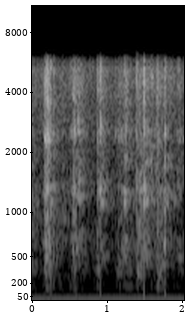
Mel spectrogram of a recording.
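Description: A white plastic slotted spatula tapping against a red plastic bowl in about half a dozen irregular light knocks, like a child drumming.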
